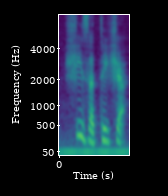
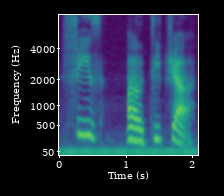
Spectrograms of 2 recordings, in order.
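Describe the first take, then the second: First: She's and a are linked together. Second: She's and a are said separately. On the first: The speaker calls it right. "you should link the sound" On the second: The speaker calls it wrong. "it sounds not naturally"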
